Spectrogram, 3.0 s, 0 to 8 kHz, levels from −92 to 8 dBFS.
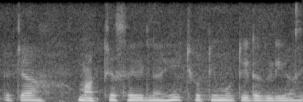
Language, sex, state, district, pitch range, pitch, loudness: Marathi, female, Maharashtra, Sindhudurg, 170-185 Hz, 175 Hz, -17 LUFS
